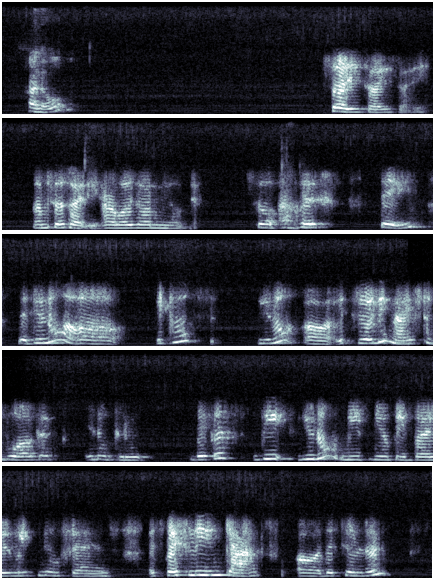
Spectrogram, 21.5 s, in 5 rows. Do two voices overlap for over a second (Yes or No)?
No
